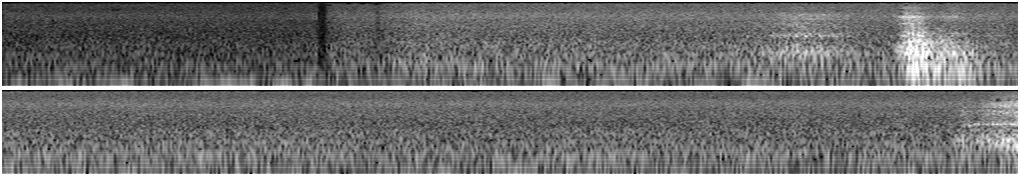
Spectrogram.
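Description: Steady hiss of room noise, broken about four and a half seconds in by one loud, short breath from a person asleep under a duvet.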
